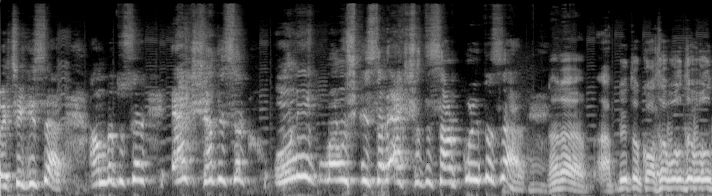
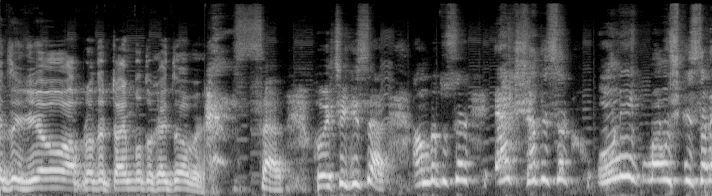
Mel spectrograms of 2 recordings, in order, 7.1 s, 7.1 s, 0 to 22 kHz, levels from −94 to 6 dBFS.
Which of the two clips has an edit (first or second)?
first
